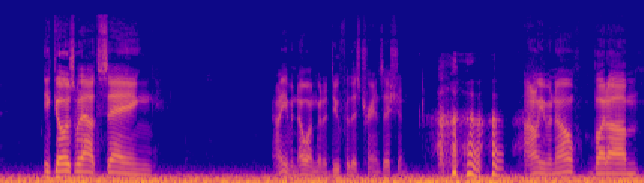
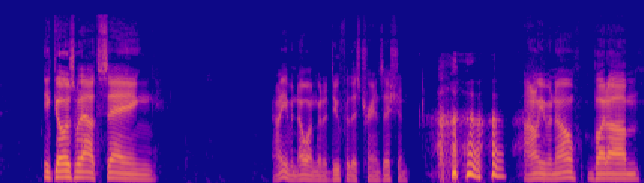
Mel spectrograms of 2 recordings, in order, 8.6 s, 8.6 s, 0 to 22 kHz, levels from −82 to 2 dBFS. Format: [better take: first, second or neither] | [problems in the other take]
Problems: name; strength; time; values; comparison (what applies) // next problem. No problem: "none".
second | low rumble; faint; throughout; 20 dB below the speech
